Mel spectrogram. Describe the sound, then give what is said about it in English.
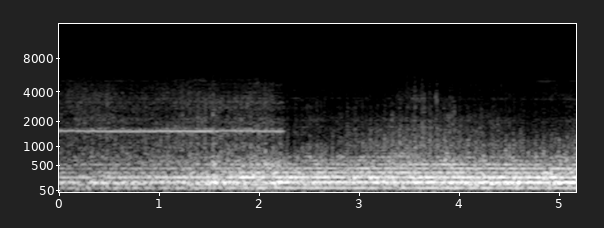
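A helicopter flies off, its rotors making a loud, steady, low chopping drone, while a thin high whine drops out partway through. “The helicopter flies off.”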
